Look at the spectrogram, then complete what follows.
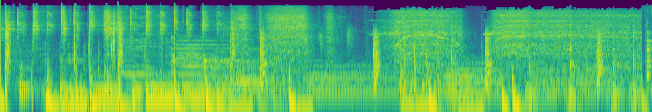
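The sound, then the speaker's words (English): A power drill runs in short bursts, its motor whine rising and falling between clicks, rattles and scraping noises. No one speaks. “I would recommend you purchase, number one, would be a drill.”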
